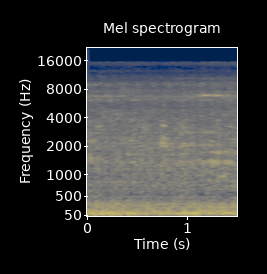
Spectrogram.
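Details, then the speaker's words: 2004 Monte Carlo left idling for a while, compared with a Camaro running nearby: steady low rumble with an even beat and no knocks or ticks; normal idle. Oil is leaking, which the owner hopes is from the oil filter side. "And you hear how that Camaro sounds over there. And then hear how this little bird sounds."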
